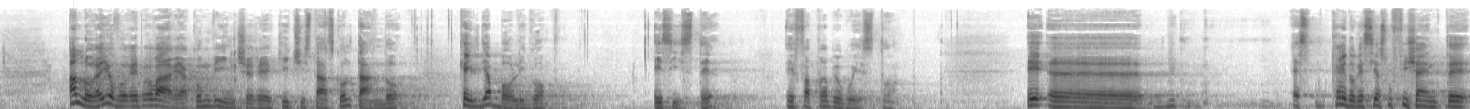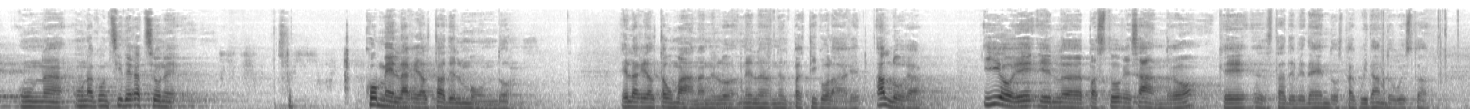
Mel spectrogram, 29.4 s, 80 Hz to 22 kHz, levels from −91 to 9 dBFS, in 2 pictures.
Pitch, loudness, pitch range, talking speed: 130 Hz, -23 LUFS, 120-155 Hz, 110 wpm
